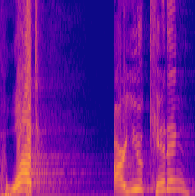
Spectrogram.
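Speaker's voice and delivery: loud, high-pitched mock disbelief; incredulous outburst. Angels questioning Jesus's choice, acted incredulous outburst. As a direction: blurt it out, high and aghast.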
